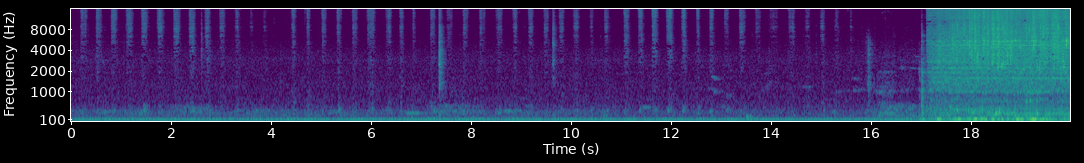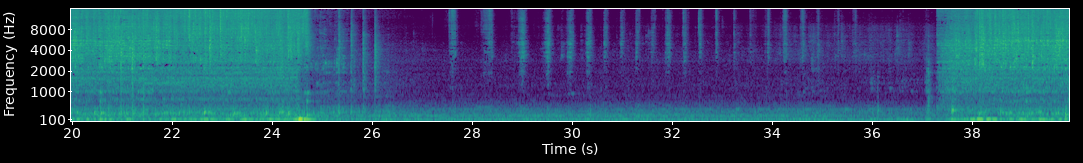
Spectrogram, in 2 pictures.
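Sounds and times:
razor scratching through stubble: 0:27.5 - 0:35.0.

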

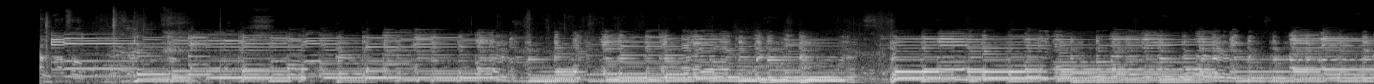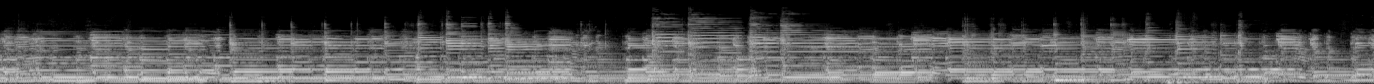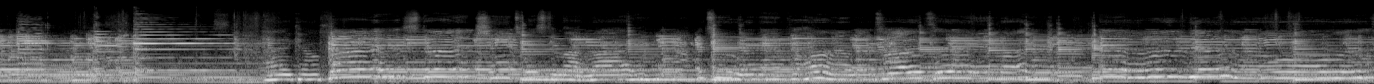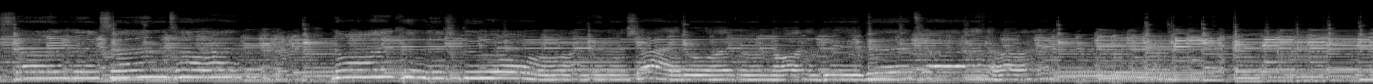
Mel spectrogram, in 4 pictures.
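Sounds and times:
acoustic guitars playing: 0:00.4 - 0:54.9.

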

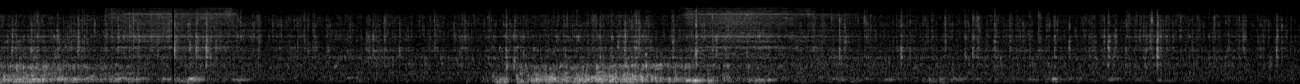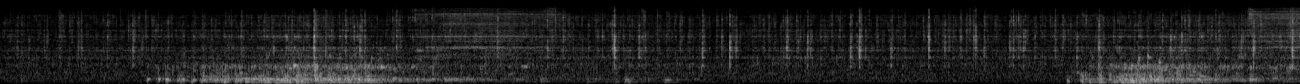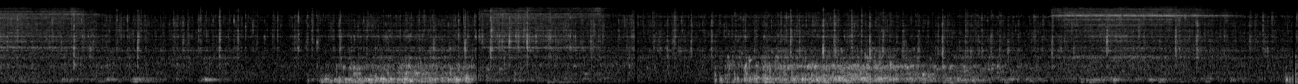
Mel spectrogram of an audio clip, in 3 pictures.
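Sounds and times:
diver exhaling bubbles: 0:00.0 - 0:01.8, 0:04.9 - 0:07.3, 0:14.6 - 0:17.6, 0:23.8 - 0:25.8, 0:29.2 - 0:30.8, 0:33.1 - 0:37.0
steady underwater hiss: 0:00.0 - 0:38.9
regulator hiss: 0:01.0 - 0:02.7, 0:06.8 - 0:08.9, 0:17.0 - 0:18.8, 0:25.4 - 0:27.2, 0:30.8 - 0:32.3, 0:35.5 - 0:38.5.

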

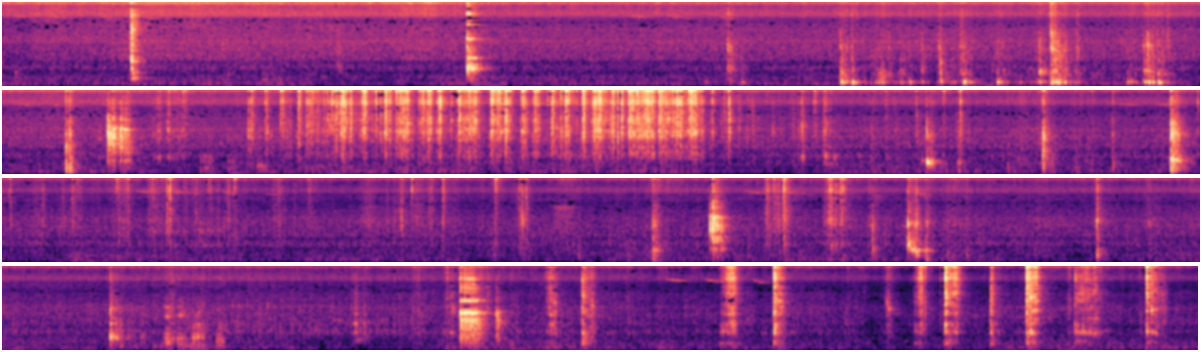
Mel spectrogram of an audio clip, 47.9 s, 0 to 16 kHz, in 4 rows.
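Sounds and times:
metal spoon scraping a wok: 0:41.4 - 0:42.0, 0:43.0 - 0:43.9, 0:44.8 - 0:47.6.

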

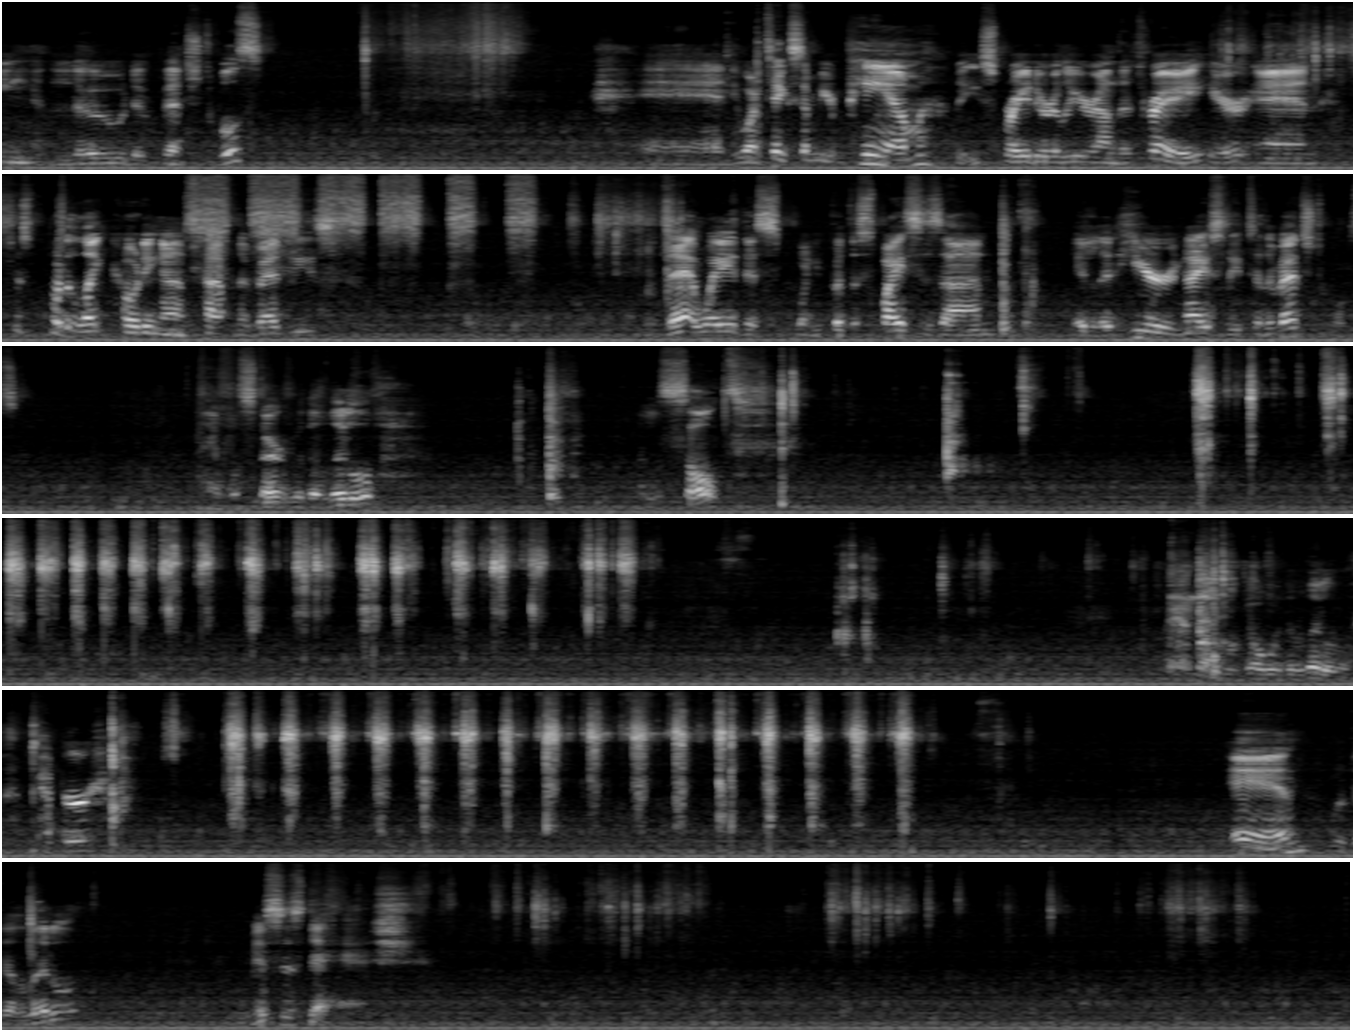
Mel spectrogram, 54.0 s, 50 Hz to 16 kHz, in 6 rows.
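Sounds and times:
salt grinder crunching: 0:02.4 - 0:03.5, 0:26.0 - 0:31.4, 0:37.1 - 0:42.2, 0:48.3 - 0:49.7, 0:50.5 - 0:51.4, 0:52.6 - 0:53.4
shaker bottle rattling: 0:26.0 - 0:31.4, 0:37.6 - 0:42.2, 0:48.3 - 0:49.7, 0:50.5 - 0:51.4, 0:52.6 - 0:53.4.

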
